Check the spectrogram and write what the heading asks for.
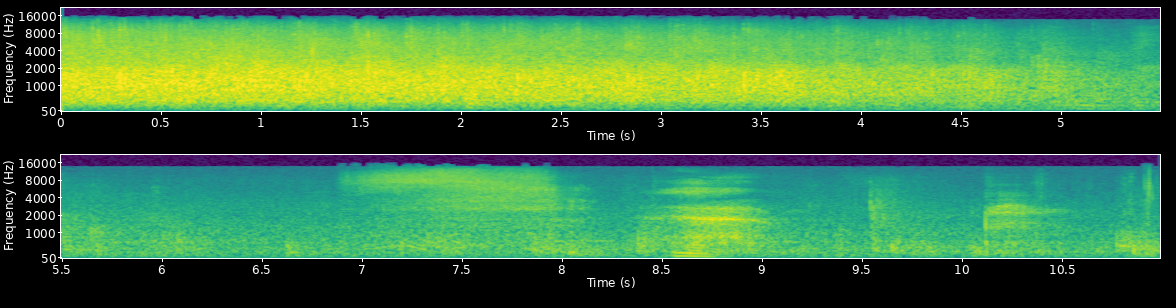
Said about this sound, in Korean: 다 같이 한번 축하의 박수 보내주시면 감사하겠습니다.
